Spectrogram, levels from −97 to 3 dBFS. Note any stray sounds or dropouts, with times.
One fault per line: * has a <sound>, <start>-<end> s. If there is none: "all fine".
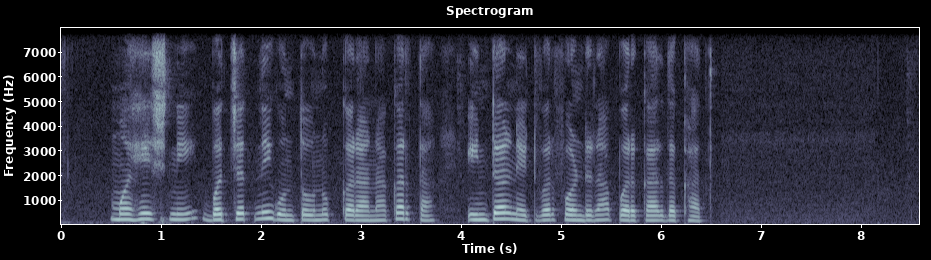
all fine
